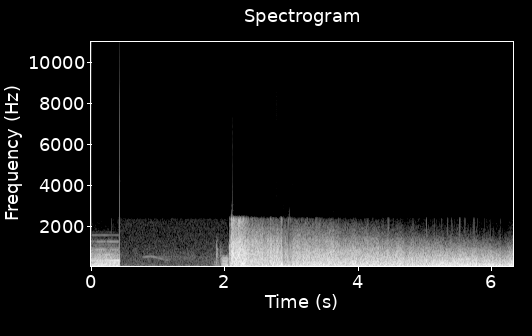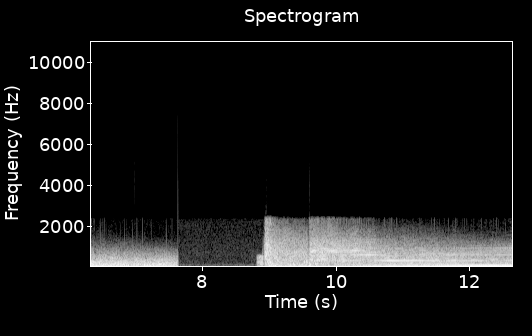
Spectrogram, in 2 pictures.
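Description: Slowed-down gunshots from a double-barrel .500 Nitro Express rifle, each a deep, drawn-out boom. The first, with both barrels fired together, starts suddenly about two seconds in and lasts over five seconds before cutting off. After a second of silence, a single-barrel shot booms from about nine seconds in.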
